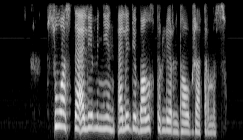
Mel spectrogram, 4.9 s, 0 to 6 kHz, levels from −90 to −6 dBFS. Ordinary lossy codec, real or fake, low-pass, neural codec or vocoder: none; fake; 5.4 kHz; vocoder, 22.05 kHz, 80 mel bands, HiFi-GAN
